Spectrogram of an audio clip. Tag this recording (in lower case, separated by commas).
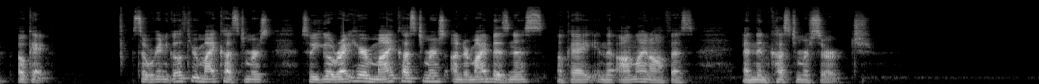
speech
